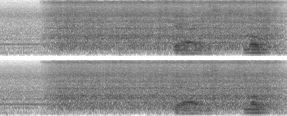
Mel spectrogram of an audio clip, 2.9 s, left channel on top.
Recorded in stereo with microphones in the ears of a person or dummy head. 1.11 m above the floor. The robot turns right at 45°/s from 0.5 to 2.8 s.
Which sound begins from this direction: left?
A man speaking, at 1.6 s.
